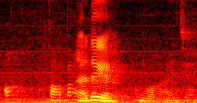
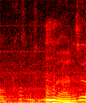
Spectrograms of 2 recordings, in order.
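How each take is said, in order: First: Casual, then dropping away; careless shrug. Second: A touch louder, baffled; mild retold surprise; shocked question. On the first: Retold or imitated. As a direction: shrug it off like a newcomer. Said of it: "orang-orang yang baru gini". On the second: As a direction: ask it like you can't believe it. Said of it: "kagetnya seperti itu".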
